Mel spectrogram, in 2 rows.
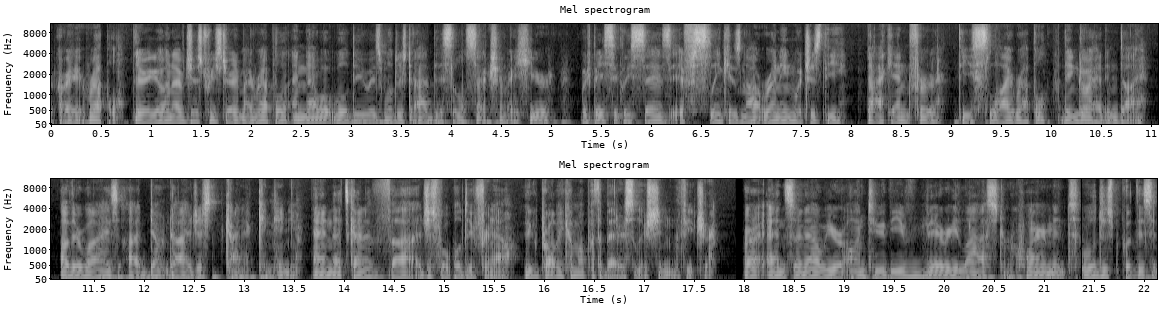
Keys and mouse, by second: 2.7 ctrl+a, 3.0 Tab, 4.4 alt+j, 6.7 ctrl+g, 7.5 ctrl+n, 10.0 ctrl+alt+space, 11.4 ctrl+p, 13.4 ctrl+n, 19.9 ctrl+alt+f, 21.3 (.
